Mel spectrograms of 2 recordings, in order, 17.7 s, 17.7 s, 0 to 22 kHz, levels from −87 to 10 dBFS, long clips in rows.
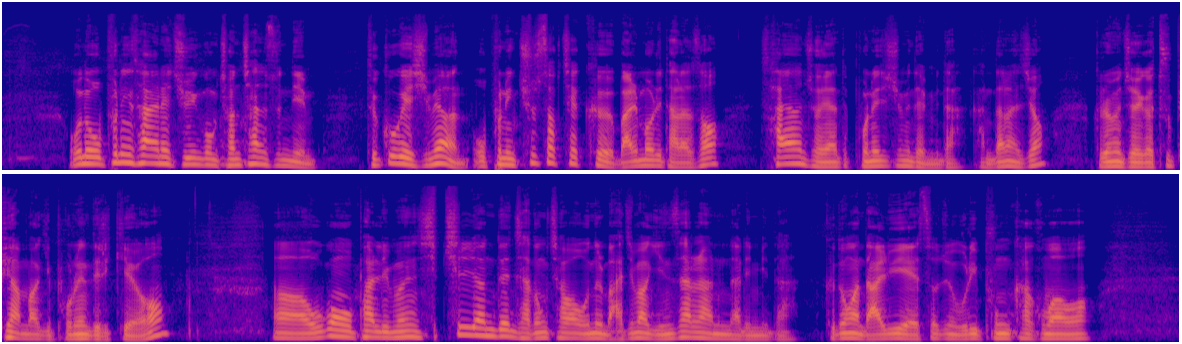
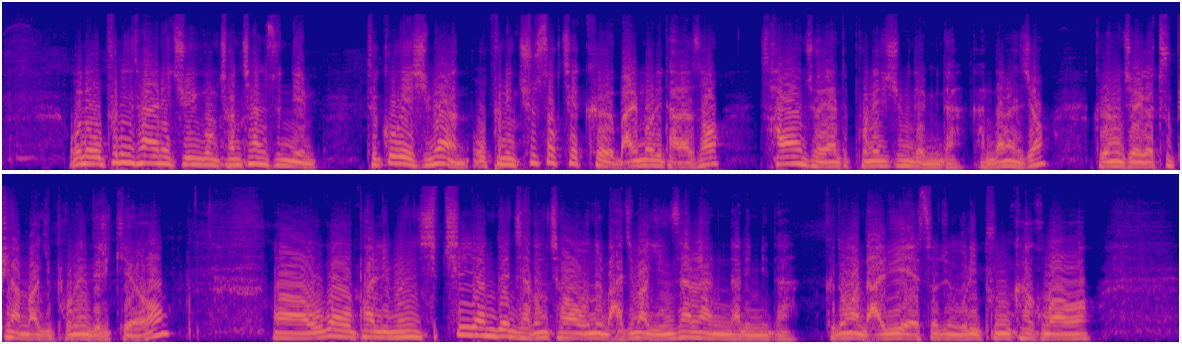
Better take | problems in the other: first | distortion; heavy; 6 dB below the speech

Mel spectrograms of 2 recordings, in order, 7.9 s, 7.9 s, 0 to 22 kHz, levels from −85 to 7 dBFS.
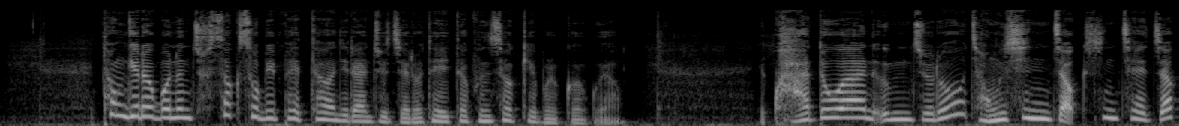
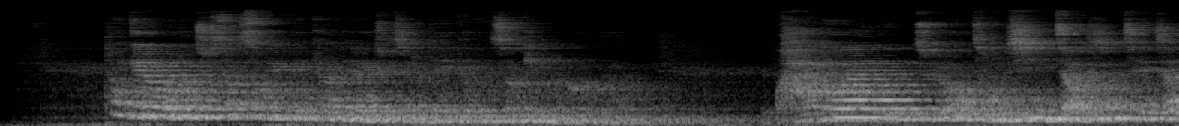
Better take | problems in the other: first | room echo; strong; dies away in 2.5 s // off-mic speech; far

